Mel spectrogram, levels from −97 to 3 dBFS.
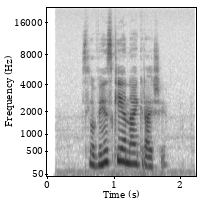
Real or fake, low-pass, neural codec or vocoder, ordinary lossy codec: real; none; none; none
